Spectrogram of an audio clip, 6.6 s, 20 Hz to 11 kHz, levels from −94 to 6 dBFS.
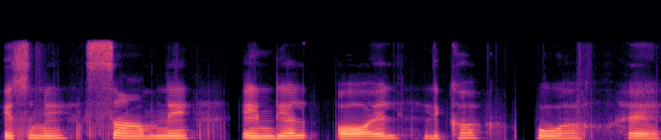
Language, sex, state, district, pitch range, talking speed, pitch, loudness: Hindi, female, Rajasthan, Jaipur, 190-200 Hz, 65 wpm, 195 Hz, -18 LUFS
